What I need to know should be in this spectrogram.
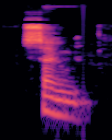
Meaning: past participle of sew
- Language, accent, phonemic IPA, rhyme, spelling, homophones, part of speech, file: English, Southern England, /səʊn/, -əʊn, sewn, Saône / sone / sown, verb, LL-Q1860 (eng)-sewn.wav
